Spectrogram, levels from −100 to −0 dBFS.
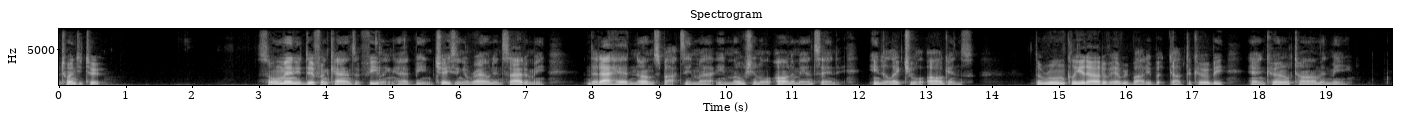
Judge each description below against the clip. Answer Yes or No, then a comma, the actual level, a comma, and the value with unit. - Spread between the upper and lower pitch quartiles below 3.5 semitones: Yes, narrow, 2.4 semitones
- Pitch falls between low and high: No, very low, 90 Hz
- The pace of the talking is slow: Yes, slow, 125 wpm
